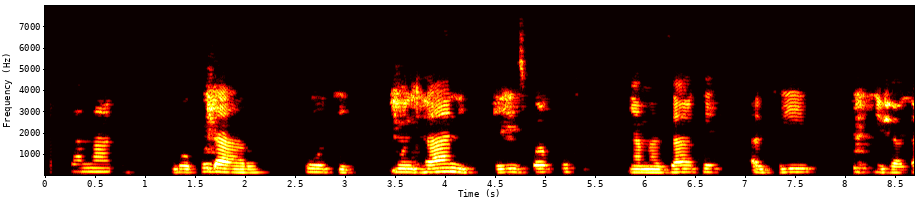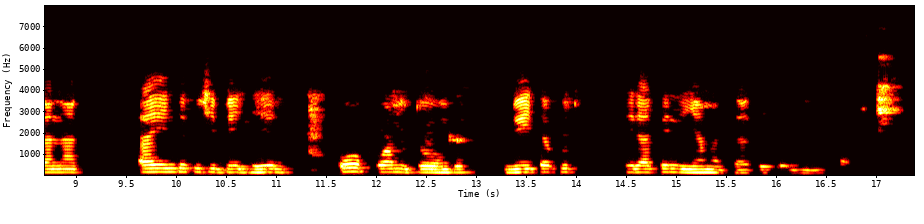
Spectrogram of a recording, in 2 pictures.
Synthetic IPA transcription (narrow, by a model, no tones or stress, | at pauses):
akanaka | ŋɡo̞kuɗaɾo̞ | kuti | muntʰanieiswak̚uti | ɲamad͡zake̞ | azi | itiʐakanaːka | ae̞nde̞kut͡ʃibʱe̞ɮe̞raopuwamuto̞mbo̞ | doitakuti̥ | iɾape̞neɲamad͡zake̞eninikaːa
